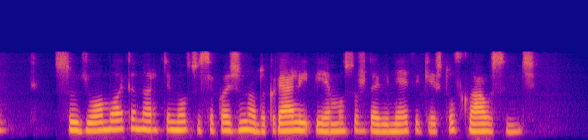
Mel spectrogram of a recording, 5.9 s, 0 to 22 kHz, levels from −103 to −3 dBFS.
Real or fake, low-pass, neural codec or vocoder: fake; 5.4 kHz; codec, 16 kHz, about 1 kbps, DyCAST, with the encoder's durations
